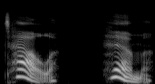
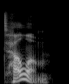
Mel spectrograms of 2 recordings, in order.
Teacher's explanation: we drop the h and connect the verb directly to the pronoun. Instead of tell him, it becomes tell.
